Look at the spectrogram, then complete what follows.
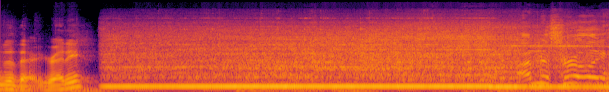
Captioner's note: electric machine motor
